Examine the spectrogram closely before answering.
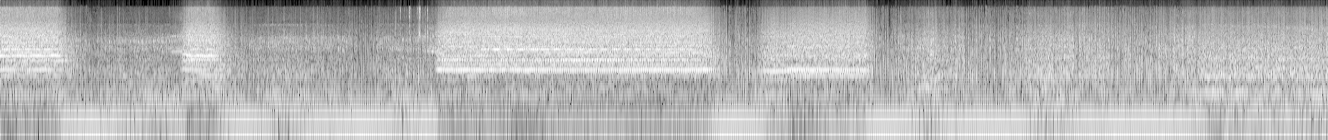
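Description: A diesel locomotive engine rumbles deeply as it passes close by.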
